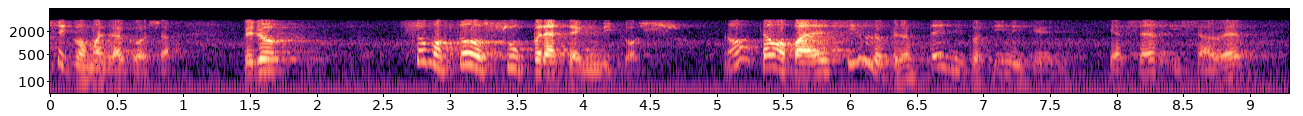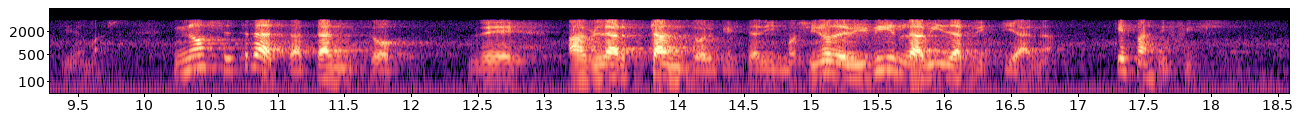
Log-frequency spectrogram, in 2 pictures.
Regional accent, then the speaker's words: Argentina; Y tenemos un poco de como argentinos bastante esto de, ¿no?, las teorizaciones

